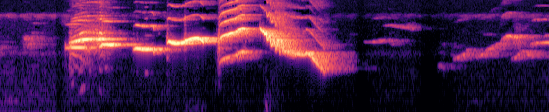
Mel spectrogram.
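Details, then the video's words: Lure song of an oriental magpie-robin, meant to make lazy or silent magpie-robins start singing: rich whistled phrase of warbled notes, quick upsweeps and a long descending slur over two seconds, then soft trailing twitters. "PANCINGAN BURUNG KACER GACOR‼️BURUNG KACER ANDA IKUT GACOR PAKE PANCINGAN INI"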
